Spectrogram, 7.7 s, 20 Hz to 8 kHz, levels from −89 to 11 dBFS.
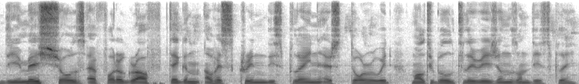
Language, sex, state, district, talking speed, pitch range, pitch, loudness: English, male, Nagaland, Kohima, 130 wpm, 105-115 Hz, 110 Hz, -19 LUFS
